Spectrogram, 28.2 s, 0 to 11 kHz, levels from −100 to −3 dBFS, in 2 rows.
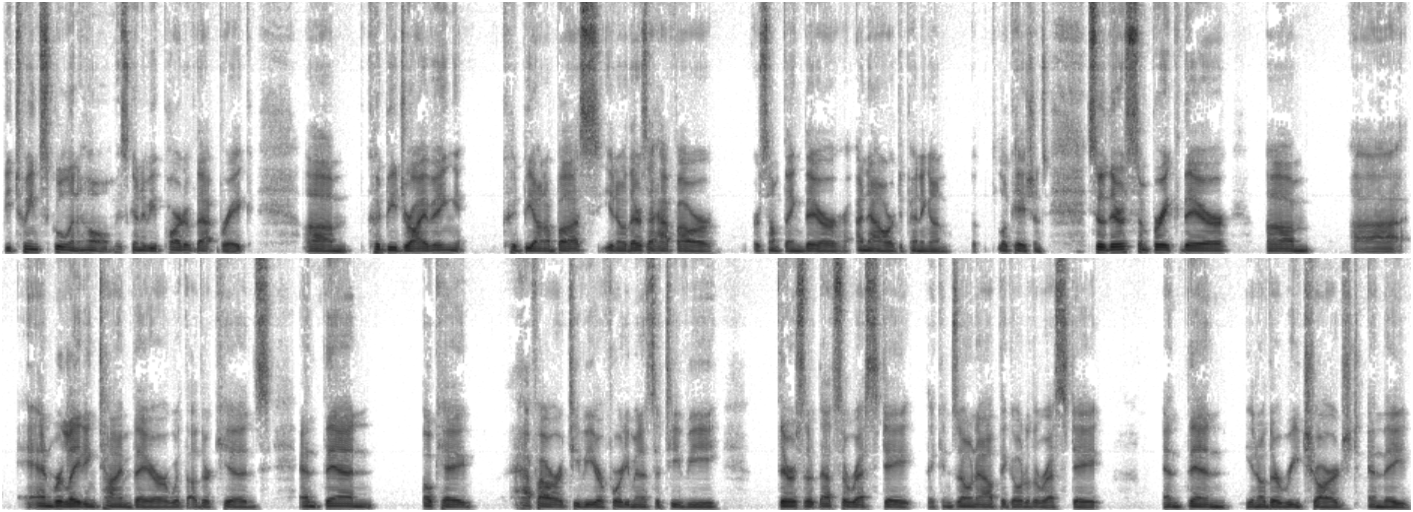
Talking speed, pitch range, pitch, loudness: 185 wpm, 80-95 Hz, 90 Hz, -24 LUFS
